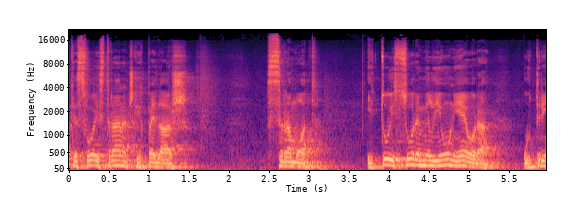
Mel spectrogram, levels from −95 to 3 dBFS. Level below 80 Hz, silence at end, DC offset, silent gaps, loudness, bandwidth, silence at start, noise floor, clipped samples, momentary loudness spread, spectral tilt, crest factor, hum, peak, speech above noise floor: -36 dBFS; 0 s; under 0.1%; none; -12 LUFS; 19.5 kHz; 0 s; -40 dBFS; under 0.1%; 11 LU; -5 dB/octave; 12 dB; none; 0 dBFS; 28 dB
